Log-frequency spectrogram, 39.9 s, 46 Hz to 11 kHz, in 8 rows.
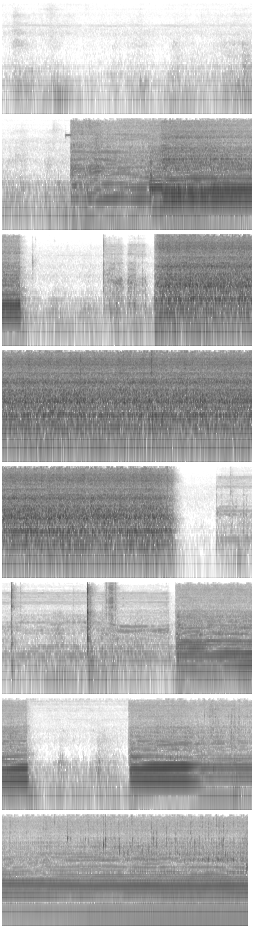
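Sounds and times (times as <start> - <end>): espresso machine pump humming: 6.4 - 10.4, 13.0 - 23.5, 28.5 - 30.6, 32.6 - 39.9.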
